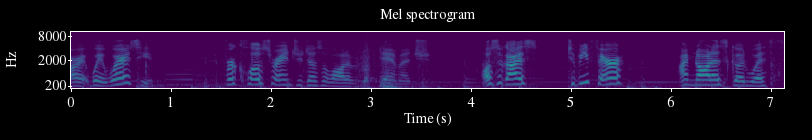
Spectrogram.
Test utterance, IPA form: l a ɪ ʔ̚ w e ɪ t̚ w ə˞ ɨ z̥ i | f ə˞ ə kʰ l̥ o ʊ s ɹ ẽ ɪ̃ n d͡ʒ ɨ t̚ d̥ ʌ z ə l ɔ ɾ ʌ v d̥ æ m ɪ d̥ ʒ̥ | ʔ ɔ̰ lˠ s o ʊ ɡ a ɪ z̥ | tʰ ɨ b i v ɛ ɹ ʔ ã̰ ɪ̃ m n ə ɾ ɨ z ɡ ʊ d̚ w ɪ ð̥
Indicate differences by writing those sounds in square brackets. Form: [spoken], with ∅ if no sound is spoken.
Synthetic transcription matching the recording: [ɹ] a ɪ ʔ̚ w e ɪ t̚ w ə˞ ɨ z̥ i | f ə˞ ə kʰ l̥ o ʊ s ɹ ẽ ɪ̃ n d͡ʒ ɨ t̚ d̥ ʌ z ə l ɔ ɾ ʌ v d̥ æ m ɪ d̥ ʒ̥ | ʔ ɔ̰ lˠ s o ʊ ɡ a ɪ z̥ | tʰ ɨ b i [f] ɛ ɹ ʔ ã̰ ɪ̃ m n ə ɾ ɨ z ɡ ʊ d̚ w ɪ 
